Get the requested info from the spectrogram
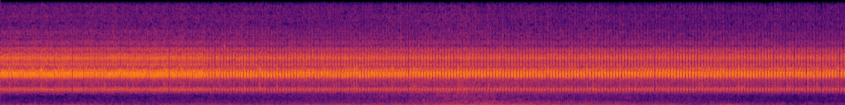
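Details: Steady, piercing cicada buzz running without interruption, a uniform high-pitched whine at constant volume, with a soft low hum underneath.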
